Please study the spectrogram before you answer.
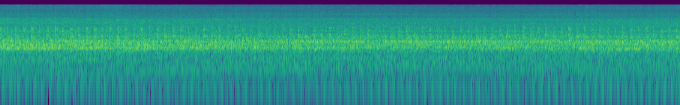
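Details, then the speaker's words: Beat FI scooter with a rough starter, idling in the workshop: a harsh, fast klotok-klotok clatter of about two knocks per second over the idle. Rough engine noise; cause not yet confirmed. "motor teman-teman Beat FI starter kasar suara pada mesinnya kasar klotok-klotok"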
